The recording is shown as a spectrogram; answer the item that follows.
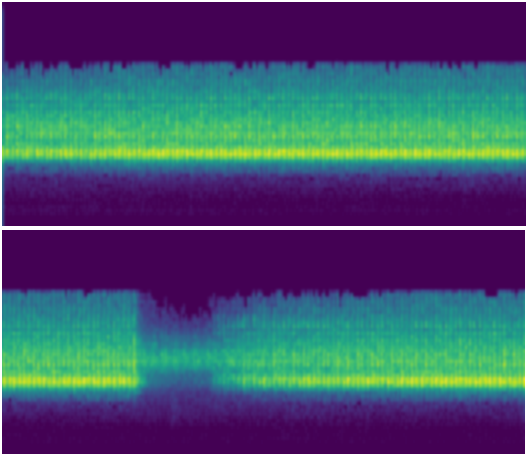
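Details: Grasshopper chorus: an unbroken sizzling high trill of quick, regular pulses. It pauses for about a second midway, then rises back to full strength.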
